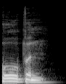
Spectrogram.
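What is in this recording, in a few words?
"auburn", British English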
